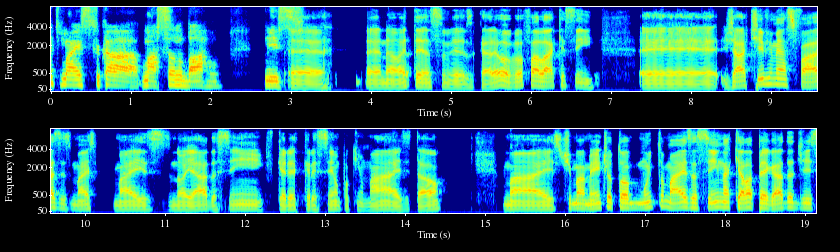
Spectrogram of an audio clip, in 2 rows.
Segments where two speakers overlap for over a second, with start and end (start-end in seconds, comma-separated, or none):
none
